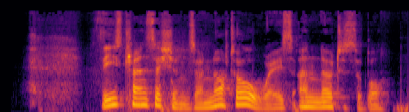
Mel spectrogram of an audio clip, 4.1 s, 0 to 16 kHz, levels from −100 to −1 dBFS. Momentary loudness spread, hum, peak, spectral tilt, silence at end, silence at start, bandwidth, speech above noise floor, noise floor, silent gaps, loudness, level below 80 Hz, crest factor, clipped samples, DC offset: 22 LU; none; -10 dBFS; -5.5 dB/octave; 0 s; 0.3 s; 11.5 kHz; 23 dB; -49 dBFS; none; -27 LUFS; -50 dBFS; 18 dB; under 0.1%; under 0.1%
